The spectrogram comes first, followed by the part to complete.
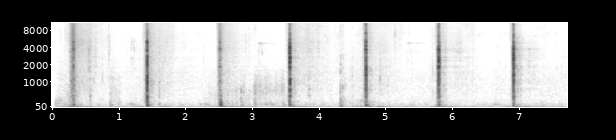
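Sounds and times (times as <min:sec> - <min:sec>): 
cutting through foliage: 0:00.1 - 0:05.1.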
